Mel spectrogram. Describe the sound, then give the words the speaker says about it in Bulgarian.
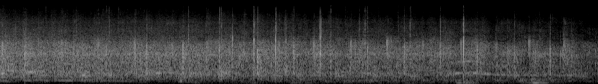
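Steady, dense audience applause at a comedy roast fills the whole stretch, many hands clapping at once with sharp individual claps poking through the wash, fairly loud and sustained without a break. “Хора, дайте ни аплодисменти за първия ростен таз!”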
